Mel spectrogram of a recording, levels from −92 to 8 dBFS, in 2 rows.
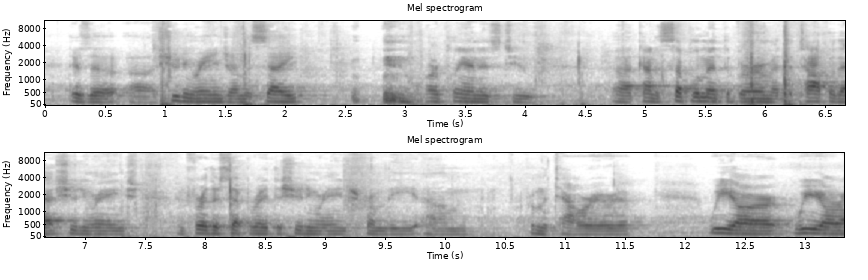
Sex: male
